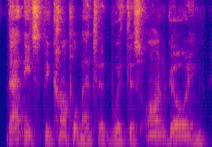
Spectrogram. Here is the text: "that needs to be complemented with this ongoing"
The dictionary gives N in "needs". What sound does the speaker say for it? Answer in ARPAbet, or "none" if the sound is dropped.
N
